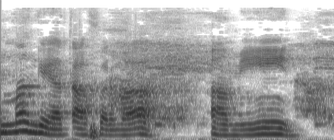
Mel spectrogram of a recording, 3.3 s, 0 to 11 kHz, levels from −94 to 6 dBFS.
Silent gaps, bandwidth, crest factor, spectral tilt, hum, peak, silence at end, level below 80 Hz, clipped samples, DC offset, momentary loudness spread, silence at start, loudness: none; 9.4 kHz; 14 dB; -7.5 dB/octave; none; -4 dBFS; 0 s; -46 dBFS; under 0.1%; under 0.1%; 10 LU; 0 s; -18 LUFS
